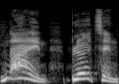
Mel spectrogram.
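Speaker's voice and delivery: high voice, words called out. Narrator voicing Ron, disagreeing with Harry about the tournament, called out. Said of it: "rief Ron".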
